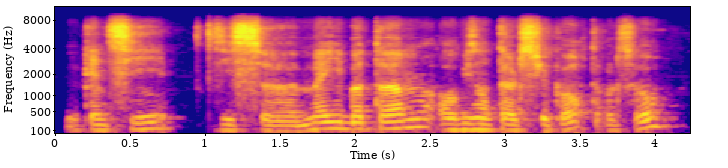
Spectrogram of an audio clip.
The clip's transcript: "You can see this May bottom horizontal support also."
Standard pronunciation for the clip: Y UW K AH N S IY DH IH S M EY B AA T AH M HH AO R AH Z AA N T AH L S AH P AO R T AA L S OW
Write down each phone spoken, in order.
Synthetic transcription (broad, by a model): Y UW K AH N S IY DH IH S M EY B AA T AH M AO R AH Z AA T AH L S AH P AO R T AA L S OW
